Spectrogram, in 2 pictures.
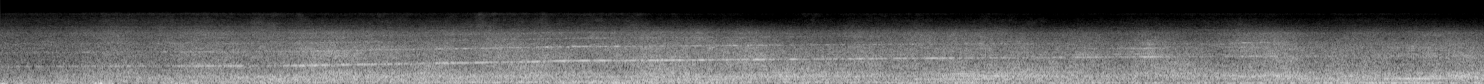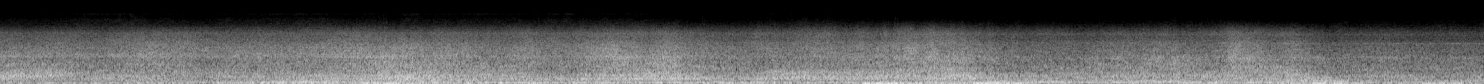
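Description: Jet airliner engines spooling up, a whine rising steadily in pitch over about twelve seconds, then running at high thrust with loud, steady engine noise.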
